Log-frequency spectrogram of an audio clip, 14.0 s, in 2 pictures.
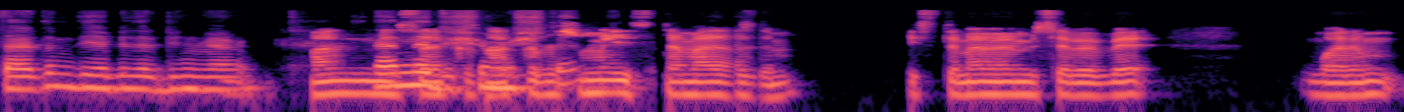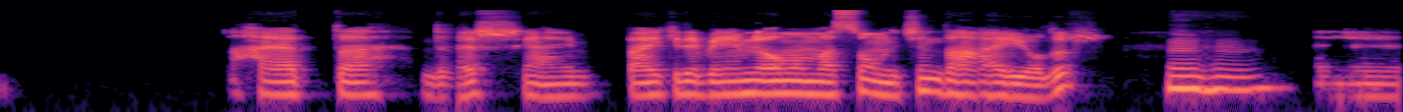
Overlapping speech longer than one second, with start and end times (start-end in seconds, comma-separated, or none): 1.8-3.1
